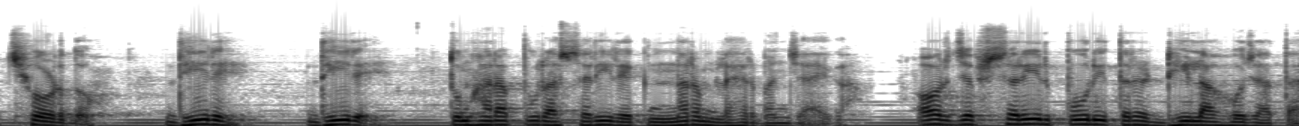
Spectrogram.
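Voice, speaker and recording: A man narrating a guided sleep meditation as spiritual discourse, giving soothing, deliberate instructions in short phrases with pauses. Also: mid-range voice, mellow. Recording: long reverb, slightly dull, music behind.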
